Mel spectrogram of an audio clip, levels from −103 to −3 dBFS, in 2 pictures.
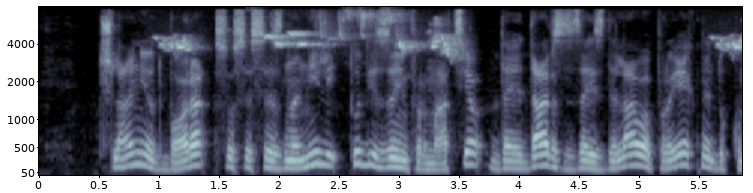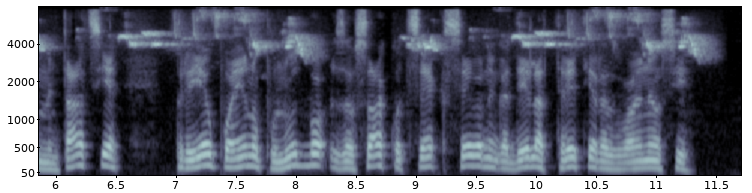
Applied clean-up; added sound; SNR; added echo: none; Chirp, tweet; 0 dB; none.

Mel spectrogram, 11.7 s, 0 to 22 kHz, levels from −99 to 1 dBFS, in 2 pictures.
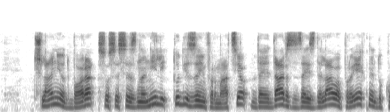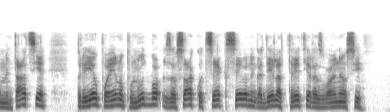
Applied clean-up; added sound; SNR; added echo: none; none; none; none.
